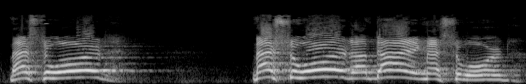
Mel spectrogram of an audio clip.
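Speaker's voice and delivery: high, slow, drawn-out loud calls; desperate holler. Retold or imitated. Dying soldier hollering for Master Ward from his bunk. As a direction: cry out for help from a sickbed. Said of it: "began to holler out".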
